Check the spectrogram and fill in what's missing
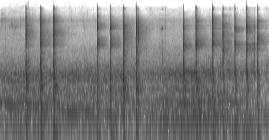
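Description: A new rear crankshaft main seal is tapped evenly around its edge into the engine housing with a driver and hammer, giving about seventeen sharp, bright metallic taps at an irregular pace. The tap note changes once the seal sits flush with the crankshaft housing, showing the seal is fully seated.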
